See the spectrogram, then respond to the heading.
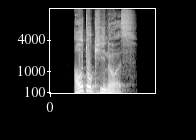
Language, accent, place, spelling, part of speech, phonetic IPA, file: German, Germany, Berlin, Autokinos, noun, [ˈaʊ̯toˌkiːnos], De-Autokinos.ogg
- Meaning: 1. genitive singular of Autokino 2. plural of Autokino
